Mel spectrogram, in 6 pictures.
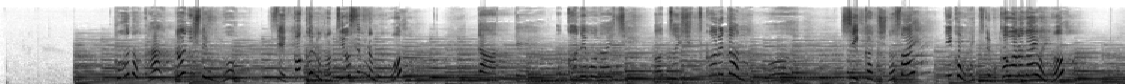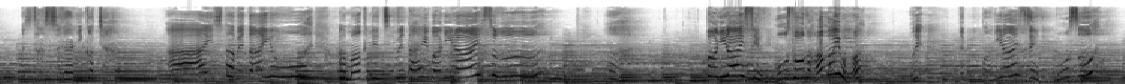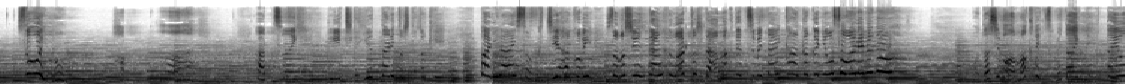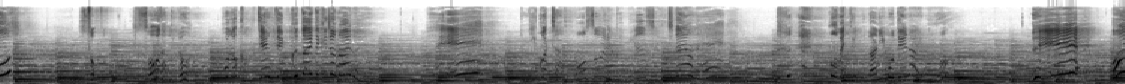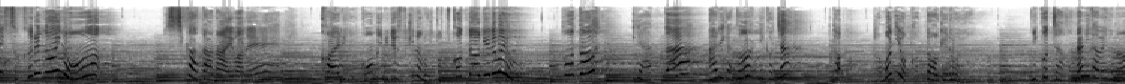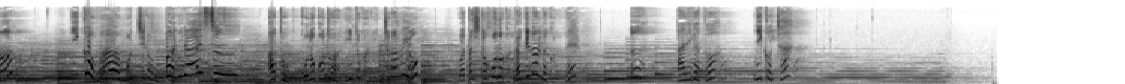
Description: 声劇台本 にこと穂乃果のSummer vacation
